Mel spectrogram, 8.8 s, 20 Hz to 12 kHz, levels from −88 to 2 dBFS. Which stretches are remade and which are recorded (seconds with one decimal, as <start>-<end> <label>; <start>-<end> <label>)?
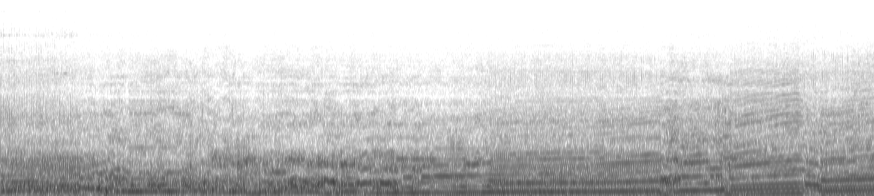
0.0-0.8 recorded; 0.8-4.9 remade; 4.9-6.6 recorded; 6.6-7.3 remade; 7.3-8.7 recorded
